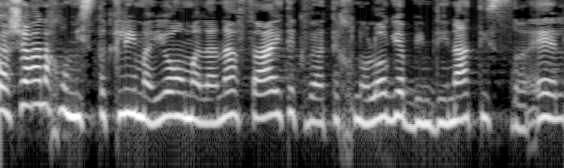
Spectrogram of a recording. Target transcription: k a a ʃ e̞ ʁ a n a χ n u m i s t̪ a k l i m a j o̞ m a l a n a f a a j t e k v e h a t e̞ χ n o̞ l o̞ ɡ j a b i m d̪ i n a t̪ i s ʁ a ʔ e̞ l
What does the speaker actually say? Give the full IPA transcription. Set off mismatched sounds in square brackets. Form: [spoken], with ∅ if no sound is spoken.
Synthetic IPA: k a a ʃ e̞ ʁ a n a χ n u m i s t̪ a k l i m a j o̞ m a l a n a f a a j t e k v e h a t e̞ χ n o̞ l o̞ ɡ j a b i m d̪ i n a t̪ i s ʁ a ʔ e̞ l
